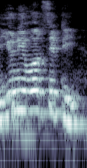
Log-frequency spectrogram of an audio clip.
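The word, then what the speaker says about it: university: यहां पे आपका यू है बट उच्चारण किससे हो रहा है आपका? य से।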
